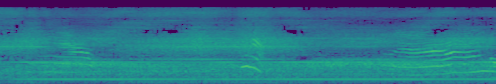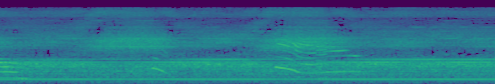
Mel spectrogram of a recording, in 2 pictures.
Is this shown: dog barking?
no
